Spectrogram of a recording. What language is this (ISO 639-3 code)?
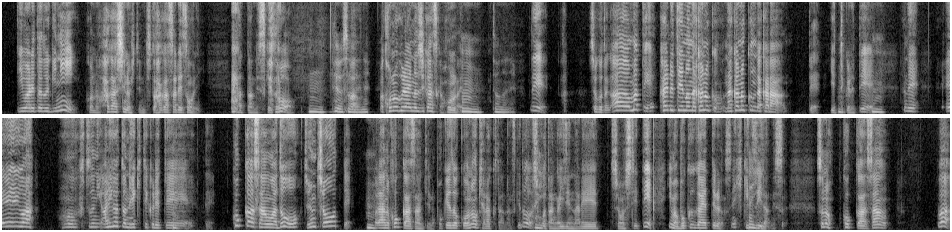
jpn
